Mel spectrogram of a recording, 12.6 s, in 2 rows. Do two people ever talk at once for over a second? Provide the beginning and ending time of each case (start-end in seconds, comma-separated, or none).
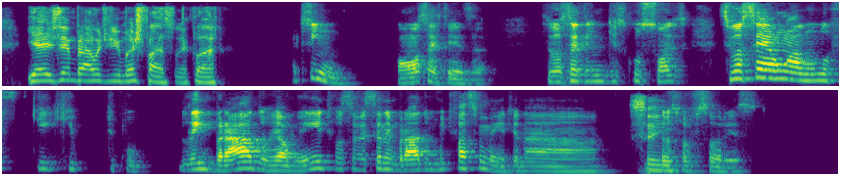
none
